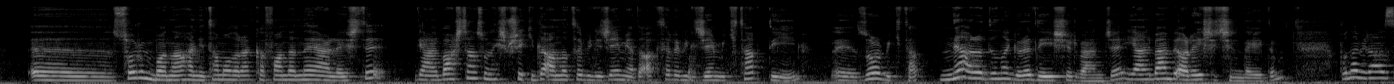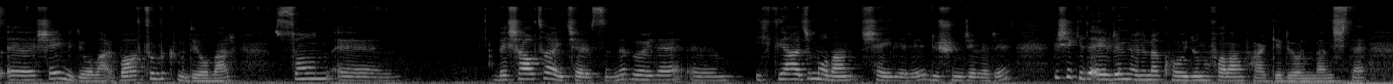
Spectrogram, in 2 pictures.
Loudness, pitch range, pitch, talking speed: -35 LUFS, 175-230 Hz, 200 Hz, 140 wpm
